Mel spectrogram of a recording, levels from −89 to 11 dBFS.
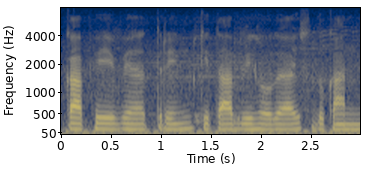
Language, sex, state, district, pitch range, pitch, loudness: Hindi, male, Jharkhand, Garhwa, 125-135 Hz, 130 Hz, -20 LUFS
